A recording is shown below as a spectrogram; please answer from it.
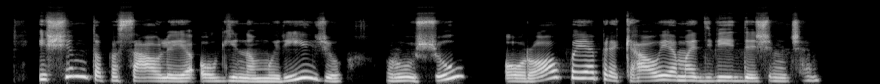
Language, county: Lithuanian, Panevėžys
